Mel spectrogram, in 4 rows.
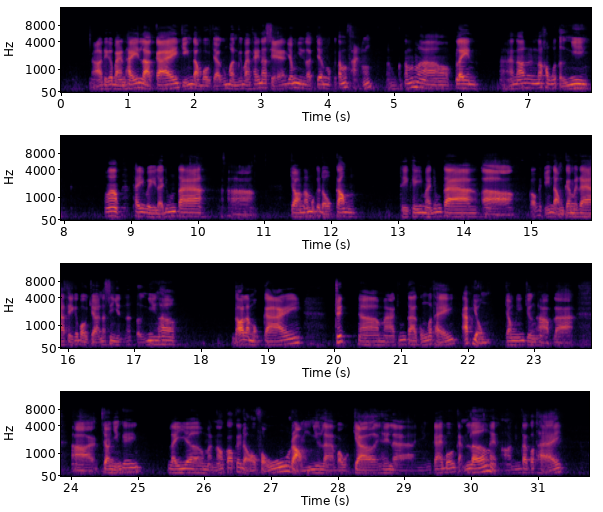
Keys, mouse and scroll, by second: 8.4 click, 9.6 click, 10.2-10.6 typing, 11.1 click, 14.3-14.7 drag, 16.0-24.2 drag.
